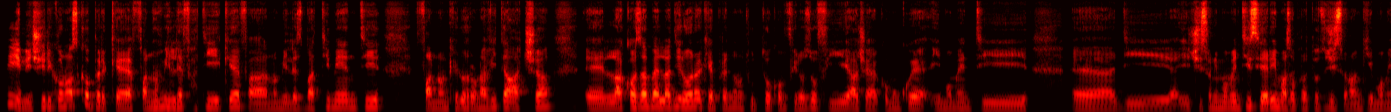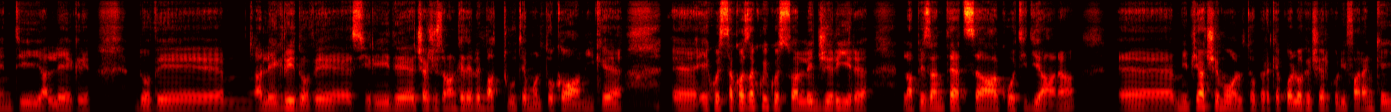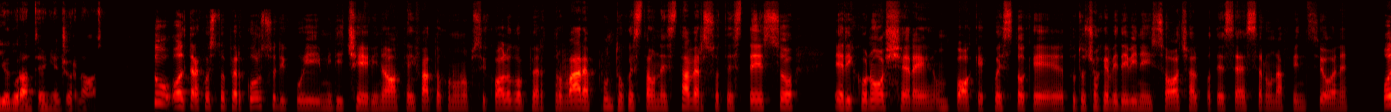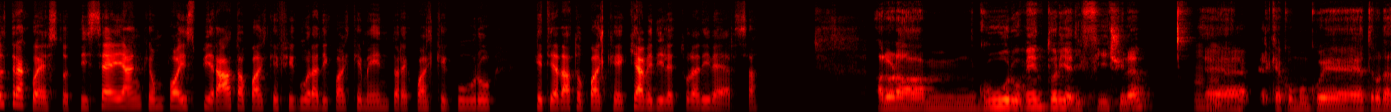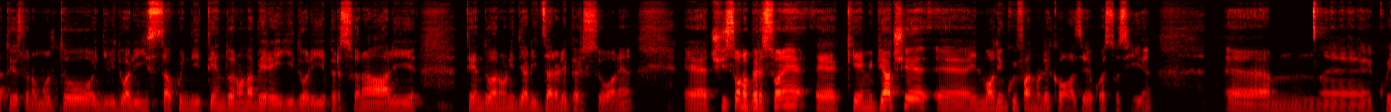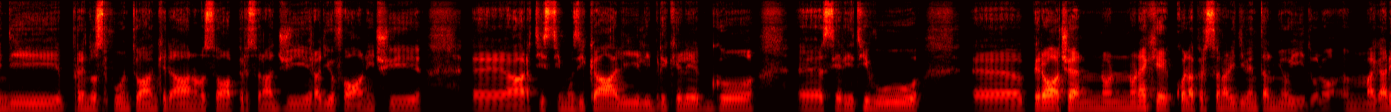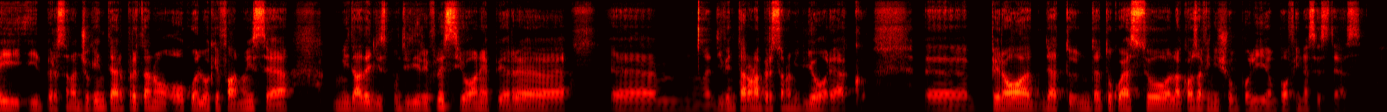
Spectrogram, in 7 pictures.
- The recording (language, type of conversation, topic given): Italian, podcast, Quale ruolo ha l’onestà verso te stesso?
- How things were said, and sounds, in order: laughing while speaking: "mille"; "Cioè" said as "ceh"; "cioè" said as "ceh"; tapping; tongue click; other background noise; tongue click; "cioè" said as "ceh"; tongue click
